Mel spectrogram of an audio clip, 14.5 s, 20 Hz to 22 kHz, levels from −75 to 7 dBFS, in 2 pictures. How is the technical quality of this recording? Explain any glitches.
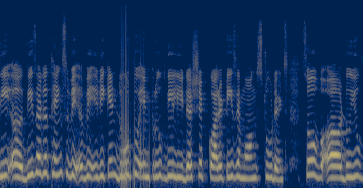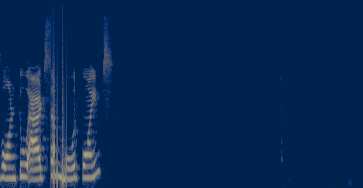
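Two bursts of processor overload crackle mark the speech, from 2.43 to 2.98 s and from 8.20 to 8.59 s. The processor misses many buffer deadlines in a row, replaying stale audio in short pieces of roughly 10 ms. The hard edges sound like gritty tearing.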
